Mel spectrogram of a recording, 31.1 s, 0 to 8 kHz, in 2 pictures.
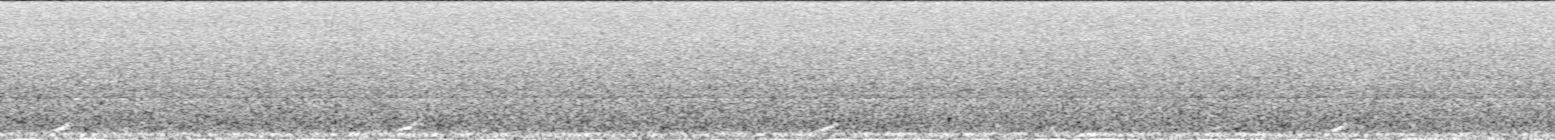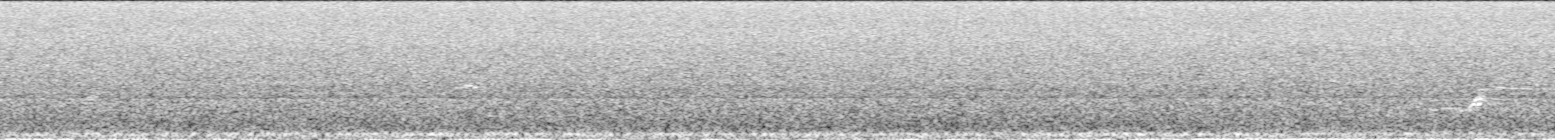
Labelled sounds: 20.1	20.4	humpback whale, 1.1 to 1.2 kHz

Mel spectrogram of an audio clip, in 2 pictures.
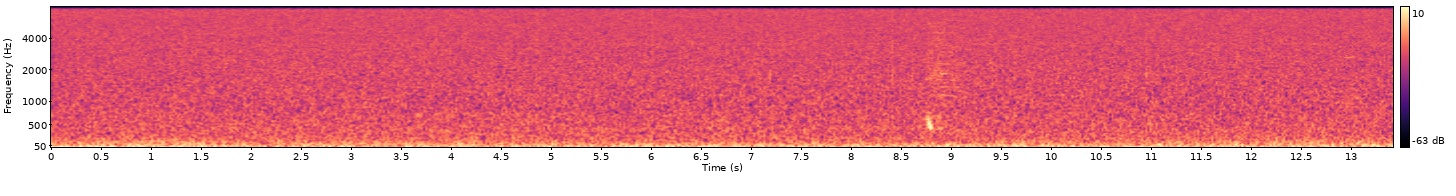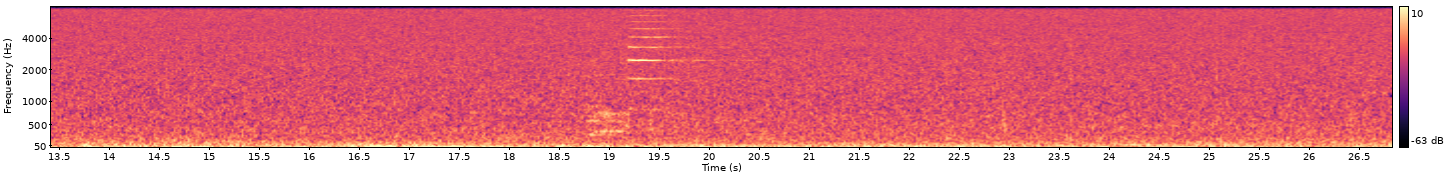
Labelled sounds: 19.2	19.6	killer whale, northern resident, G clan, call N24ii, 1.6 to 5.8 kHz

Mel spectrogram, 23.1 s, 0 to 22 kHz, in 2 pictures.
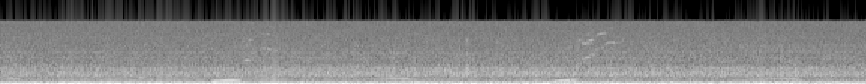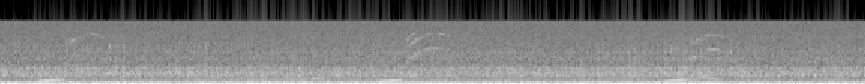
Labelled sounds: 3.5	3.7	humpback whale, 1.8 to 2.1 kHz
17.2	17.6	humpback whale, 1.9 to 4.3 kHz
20.9	21.3	humpback whale, 3.6 to 4.1 kHz

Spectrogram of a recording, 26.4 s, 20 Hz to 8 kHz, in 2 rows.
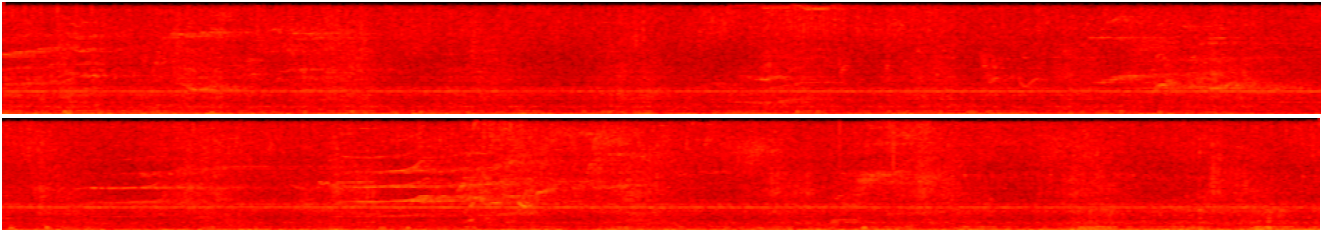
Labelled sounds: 14.3	15.1	killer whale, southern resident, 2.1 to 4.1 kHz

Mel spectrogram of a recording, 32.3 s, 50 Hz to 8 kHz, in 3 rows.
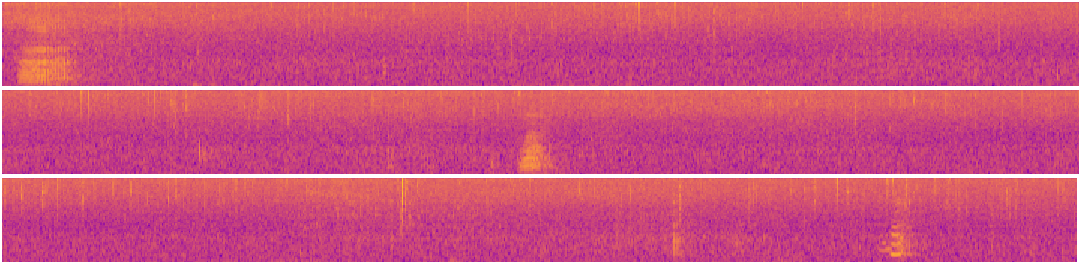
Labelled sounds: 0.2	0.5	croaking sound likely from a nearby submerged object, 1.3 to 1.6 kHz
30.3	30.6	croaking sound likely from a nearby submerged object, 0.78 to 1.2 kHz

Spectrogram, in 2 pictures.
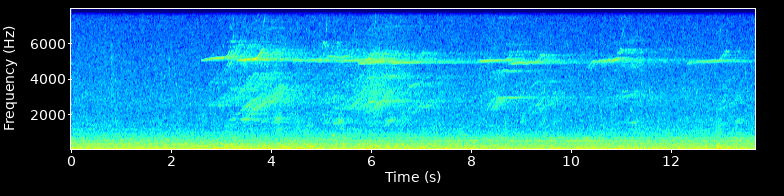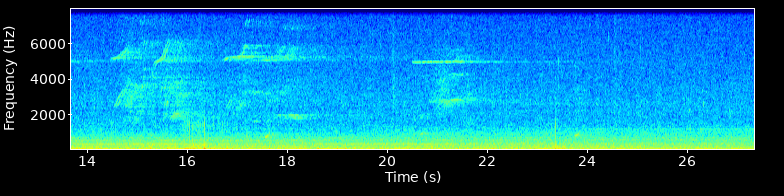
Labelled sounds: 20.5	21.7	killer whale, 2.4 to 5.6 kHz

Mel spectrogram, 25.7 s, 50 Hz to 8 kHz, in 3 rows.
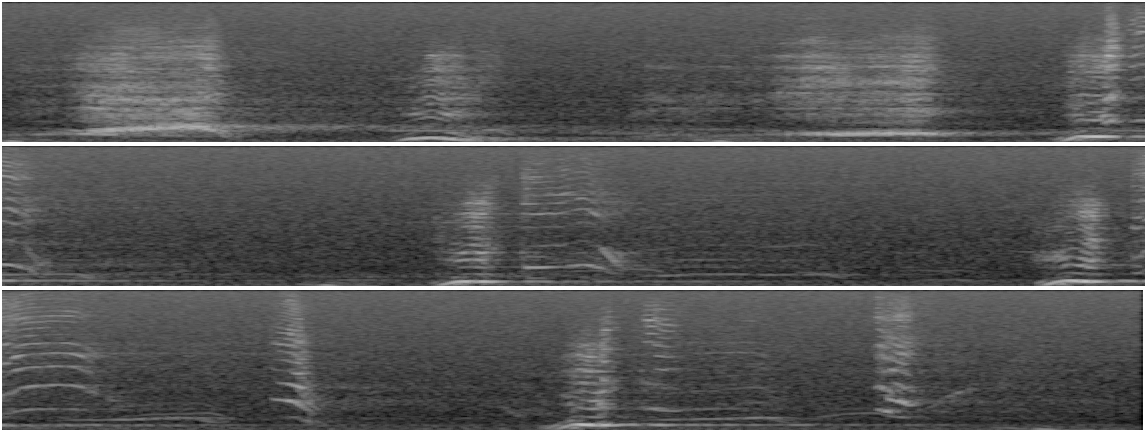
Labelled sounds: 0.7	1.8	humpback whale, 0.80 to 2.0 kHz
2.9	3.5	humpback whale, 1.4 to 2.6 kHz
4.9	6.3	humpback whale, 0.90 to 2.0 kHz
8.0	8.9	humpback whale, 1.4 to 5.8 kHz
12.0	13.2	humpback whale, 1.6 to 4.1 kHz
16.6	17.9	humpback whale, 0.80 to 6.6 kHz
19.2	19.6	humpback whale, 0.80 to 3.6 kHz
21.4	22.3	humpback whale, 1.3 to 4.4 kHz
23.7	24.5	humpback whale, 0.80 to 4.5 kHz

